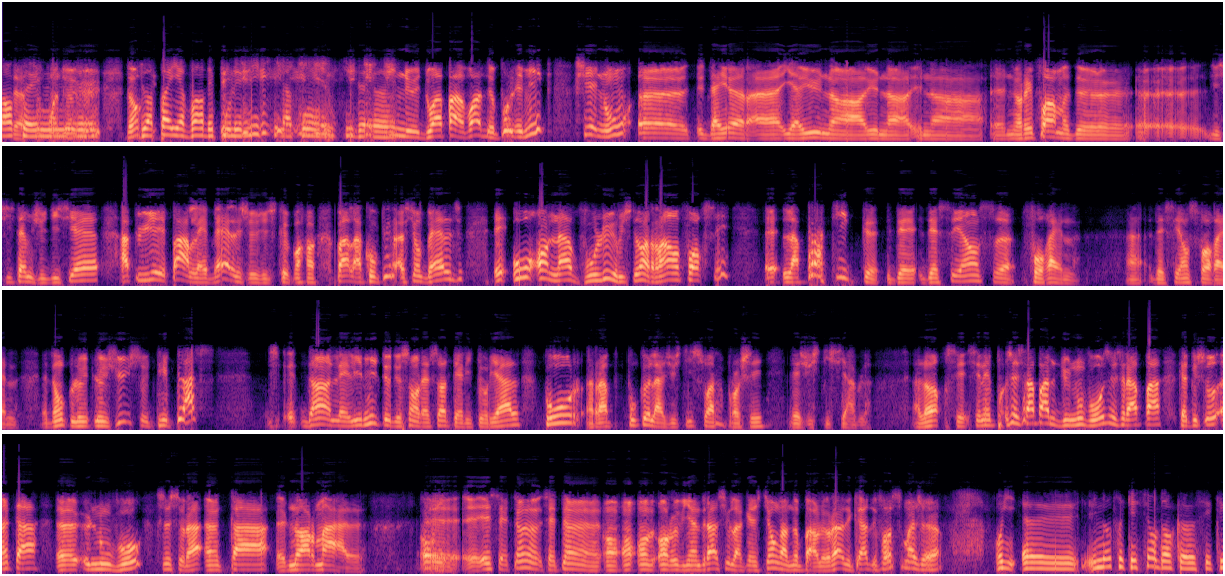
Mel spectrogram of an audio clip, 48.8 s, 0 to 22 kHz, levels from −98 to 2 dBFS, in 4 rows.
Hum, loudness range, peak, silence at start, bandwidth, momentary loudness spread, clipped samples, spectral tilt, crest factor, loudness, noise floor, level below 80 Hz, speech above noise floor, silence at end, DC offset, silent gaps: none; 4 LU; 0 dBFS; 0 s; 5.6 kHz; 11 LU; under 0.1%; -8.5 dB/octave; 18 dB; -18 LUFS; -55 dBFS; -56 dBFS; 37 dB; 0 s; under 0.1%; none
